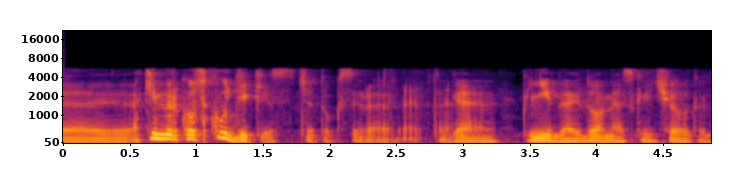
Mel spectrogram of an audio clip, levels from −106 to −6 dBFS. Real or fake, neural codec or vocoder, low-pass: real; none; 5.4 kHz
